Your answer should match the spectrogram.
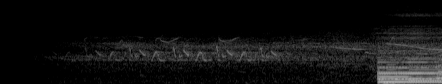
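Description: Forest ambience fading in: many short bird chirps over a steady hiss of rushing water. Just before the end, music comes in suddenly with a loud, sustained chord.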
